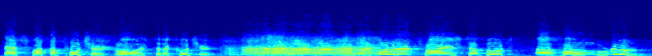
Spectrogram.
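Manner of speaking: "poocher" and "coocher" for pitcher and catcher, mocking; mock affected vowels. Costello explaining baseball in the lady's vowels, mocking. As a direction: climb high and drawn-out toward "home run".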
